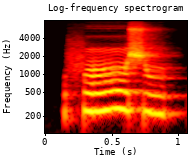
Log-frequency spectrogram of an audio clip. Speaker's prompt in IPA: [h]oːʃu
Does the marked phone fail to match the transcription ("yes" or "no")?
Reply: yes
